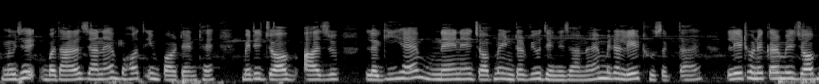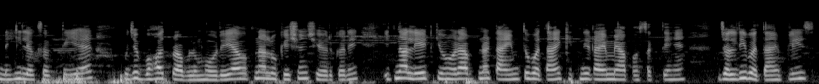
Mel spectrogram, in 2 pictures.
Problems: constant background noise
